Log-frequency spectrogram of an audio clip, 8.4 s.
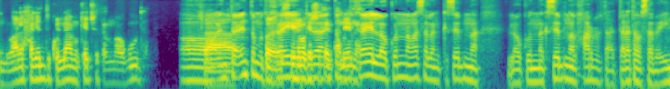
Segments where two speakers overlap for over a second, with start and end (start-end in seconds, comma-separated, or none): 3.3-4.5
